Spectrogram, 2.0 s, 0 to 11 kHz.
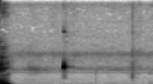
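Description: A single short click a little under a second in, from a control being pressed on a Tango 2 radio transmitter while its curve list is being stepped through.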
